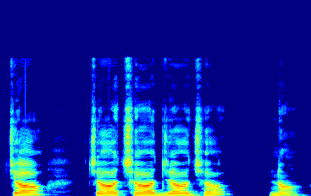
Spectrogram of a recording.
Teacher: च छ ज झ न तो ये तालव्य ये तालु से स्पर्श हो के उनका उच्चारण होता है।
